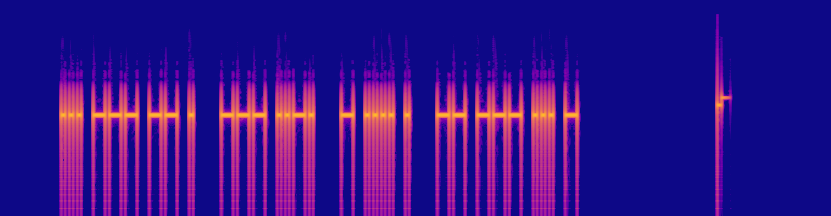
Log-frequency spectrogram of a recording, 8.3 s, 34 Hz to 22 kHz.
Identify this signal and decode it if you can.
Morse code, heard as a keyed tone, about 30 wpm, 700 Hz. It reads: SOME OF THE MOST
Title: Sets of 4 Words 30wpm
